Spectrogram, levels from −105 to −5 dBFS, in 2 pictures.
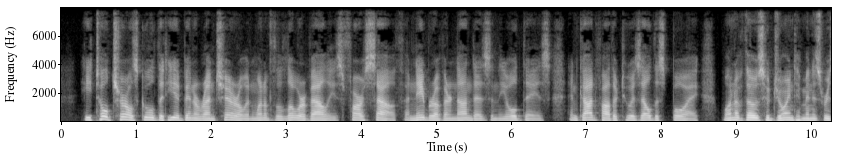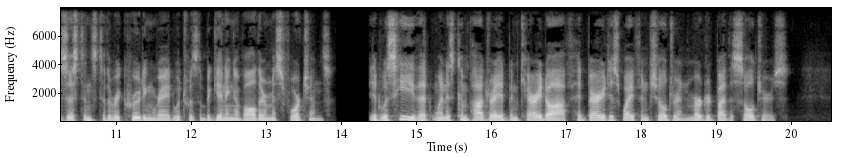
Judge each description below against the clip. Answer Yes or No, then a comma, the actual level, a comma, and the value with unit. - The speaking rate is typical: No, fast, 215 wpm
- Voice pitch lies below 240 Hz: Yes, medium, 140 Hz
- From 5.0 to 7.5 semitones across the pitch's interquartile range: No, narrow, 2.5 semitones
